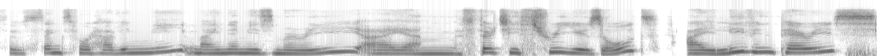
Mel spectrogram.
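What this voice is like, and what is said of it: French accent in English. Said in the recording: “Her French accent is to die for.”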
